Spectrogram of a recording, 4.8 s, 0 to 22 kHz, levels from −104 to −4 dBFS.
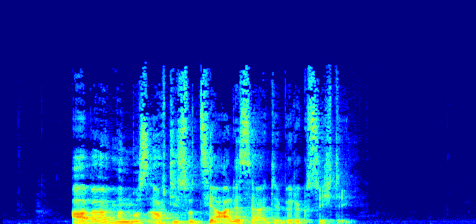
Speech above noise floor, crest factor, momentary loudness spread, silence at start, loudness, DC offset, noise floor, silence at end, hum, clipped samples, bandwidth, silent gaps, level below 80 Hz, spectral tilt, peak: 54 dB; 22 dB; 13 LU; 0.7 s; -34 LUFS; under 0.1%; -88 dBFS; 1.3 s; none; under 0.1%; 15.5 kHz; none; -72 dBFS; -5 dB/octave; -14 dBFS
